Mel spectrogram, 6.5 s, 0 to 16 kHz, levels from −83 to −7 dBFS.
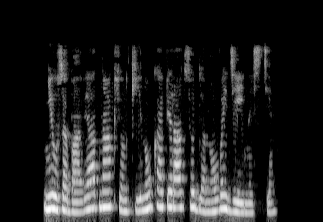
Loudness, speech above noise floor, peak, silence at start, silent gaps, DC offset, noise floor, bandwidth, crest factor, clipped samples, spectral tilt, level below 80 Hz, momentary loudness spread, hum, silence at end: -19 LUFS; over 72 dB; -2 dBFS; 0.9 s; none; under 0.1%; under -90 dBFS; 7.4 kHz; 16 dB; under 0.1%; -6.5 dB/octave; -60 dBFS; 14 LU; none; 0.95 s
